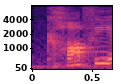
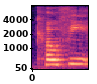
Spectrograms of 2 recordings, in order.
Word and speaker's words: Ko-fi: Like, is it Coffee? I don't know how to say it. It's Ko-fi. Okay, it's Kofi. Yeah.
